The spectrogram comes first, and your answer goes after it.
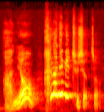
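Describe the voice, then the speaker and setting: A man's voice: huge pitch swings, a little slow, vocal fry, exaggerated voice. A man voicing a furious male prophet who complains shrilly and rants at God. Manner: shrill, pleading and ranting.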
